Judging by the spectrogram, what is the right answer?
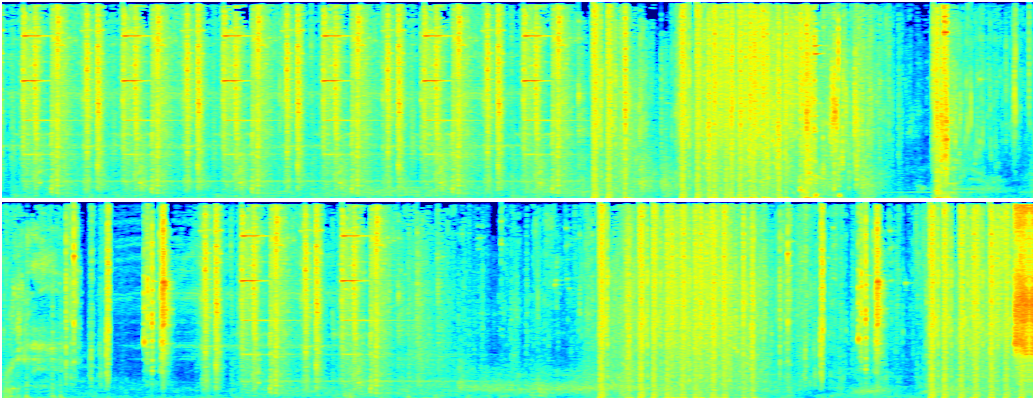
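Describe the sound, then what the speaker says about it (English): Rapid gunfire in a video game: long strings of shots rattle almost continuously at moderate volume, with louder bursts and a few heavier blasts standing out. "Fire a load of shots into these"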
